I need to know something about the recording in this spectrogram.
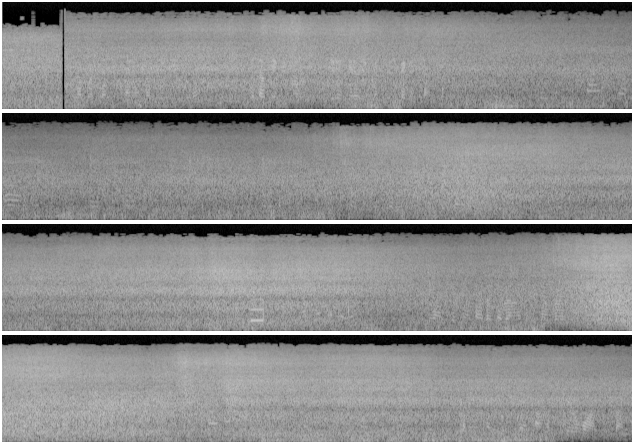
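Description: Sea surf washing ashore with wind buffeting the microphone, a steady rushing noise that swells louder a little over two-thirds of the way through.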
